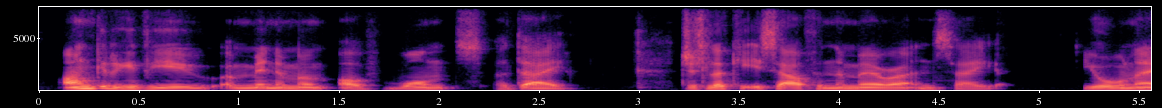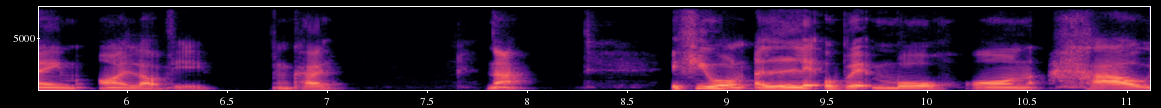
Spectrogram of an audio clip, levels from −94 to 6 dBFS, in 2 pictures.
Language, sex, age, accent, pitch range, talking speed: English, male, 20-39, British, 95-115 Hz, 190 wpm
